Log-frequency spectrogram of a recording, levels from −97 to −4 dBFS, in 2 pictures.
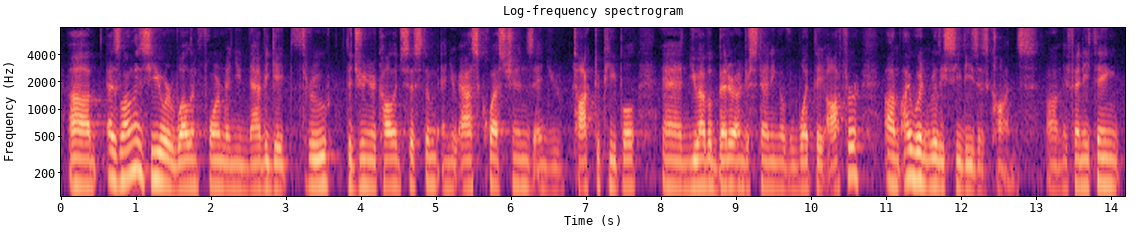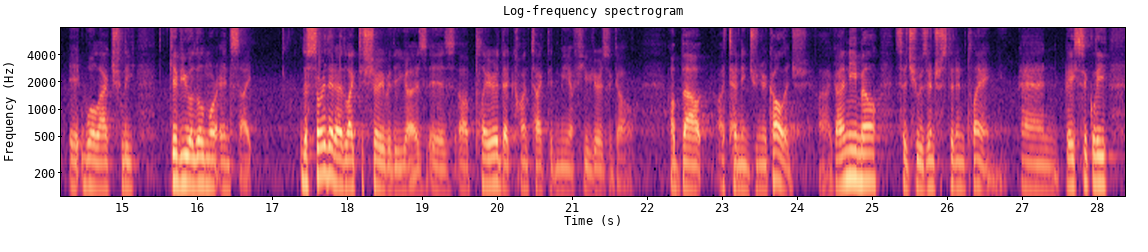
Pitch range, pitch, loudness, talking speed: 125-145 Hz, 135 Hz, -21 LUFS, 190 wpm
